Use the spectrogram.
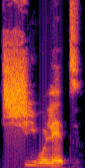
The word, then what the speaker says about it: Shibolet: Ellos le decían, no eres, le hacían la prueba, di Shibolet. Y ellos no sabían pronunciar la sh, sino decían la s.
